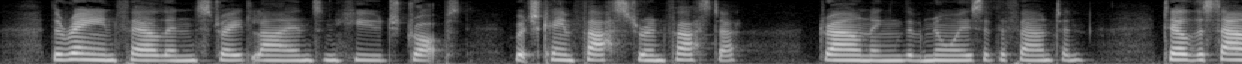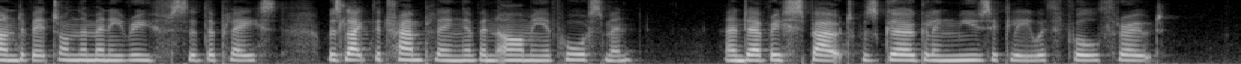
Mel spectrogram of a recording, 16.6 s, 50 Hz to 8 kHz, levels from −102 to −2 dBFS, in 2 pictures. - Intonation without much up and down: Yes, narrow, 1.3 semitones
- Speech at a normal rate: Yes, average, 180 wpm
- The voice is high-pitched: Yes, high, 240 Hz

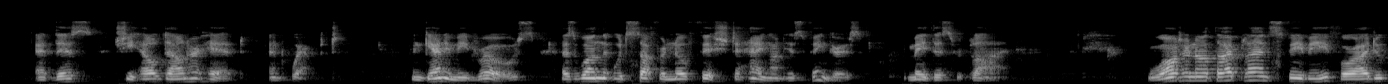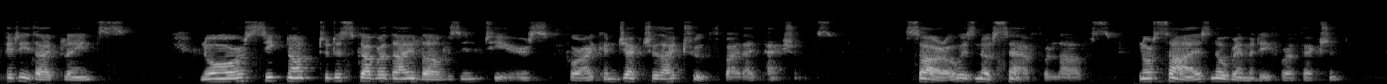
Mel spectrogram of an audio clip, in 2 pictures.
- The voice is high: No, low, 135 Hz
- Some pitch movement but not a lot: Yes, average, 4.5 semitones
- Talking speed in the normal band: Yes, average, 145 wpm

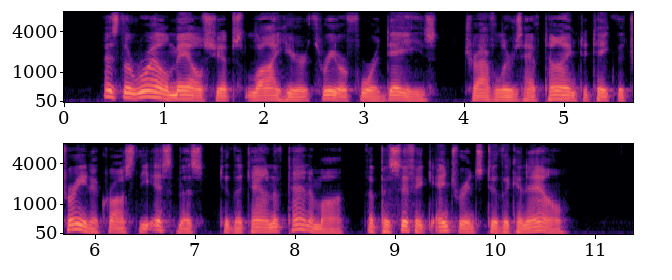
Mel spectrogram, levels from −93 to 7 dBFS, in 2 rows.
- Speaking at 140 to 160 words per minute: No, average, 170 wpm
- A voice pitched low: Yes, low, 110 Hz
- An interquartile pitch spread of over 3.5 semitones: Yes, average, 4.1 semitones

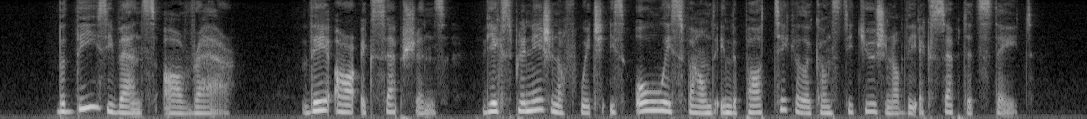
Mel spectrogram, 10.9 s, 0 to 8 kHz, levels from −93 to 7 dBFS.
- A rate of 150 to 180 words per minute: No, average, 140 wpm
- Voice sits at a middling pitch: Yes, medium, 180 Hz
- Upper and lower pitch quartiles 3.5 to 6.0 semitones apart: Yes, average, 4.3 semitones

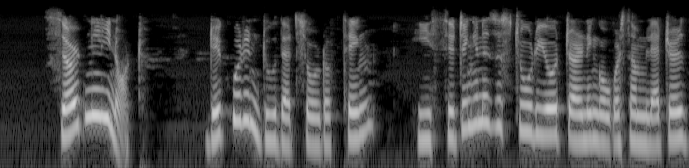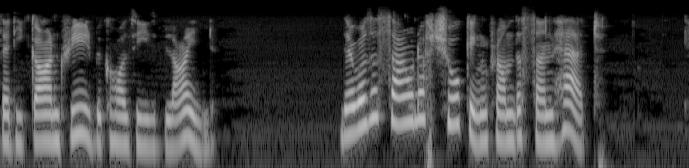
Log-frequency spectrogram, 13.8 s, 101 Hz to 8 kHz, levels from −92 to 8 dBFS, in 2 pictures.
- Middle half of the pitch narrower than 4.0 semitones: No, wide, 5.4 semitones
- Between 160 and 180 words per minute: No, average, 150 wpm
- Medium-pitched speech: No, high, 215 Hz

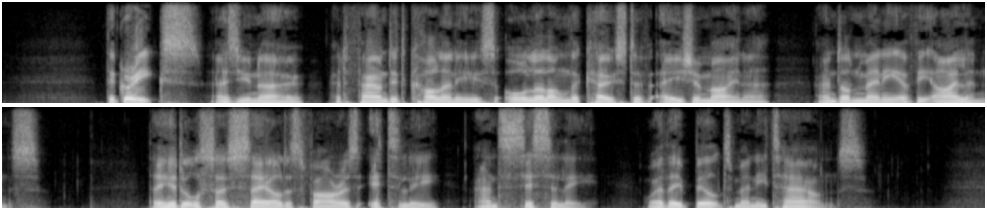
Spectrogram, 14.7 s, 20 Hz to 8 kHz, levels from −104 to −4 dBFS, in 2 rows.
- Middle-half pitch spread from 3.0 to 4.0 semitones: Yes, average, 3.7 semitones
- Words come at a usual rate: Yes, average, 145 wpm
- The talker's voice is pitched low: Yes, low, 110 Hz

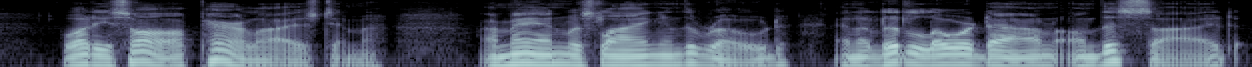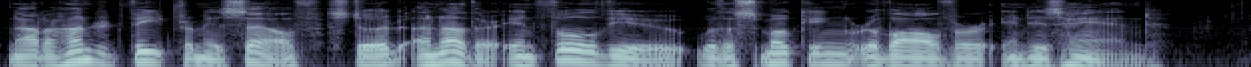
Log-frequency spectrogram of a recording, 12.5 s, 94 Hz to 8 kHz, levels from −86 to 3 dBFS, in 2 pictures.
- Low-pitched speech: Yes, very low, 95 Hz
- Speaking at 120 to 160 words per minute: No, average, 180 wpm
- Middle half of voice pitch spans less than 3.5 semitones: No, average, 4.6 semitones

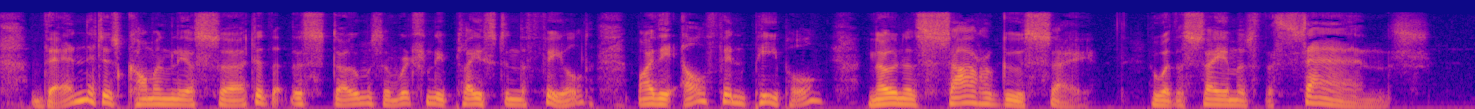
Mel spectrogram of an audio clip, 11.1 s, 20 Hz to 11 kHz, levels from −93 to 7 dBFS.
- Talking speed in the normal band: Yes, average, 150 wpm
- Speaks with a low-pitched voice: Yes, low, 120 Hz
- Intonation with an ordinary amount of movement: Yes, average, 3.8 semitones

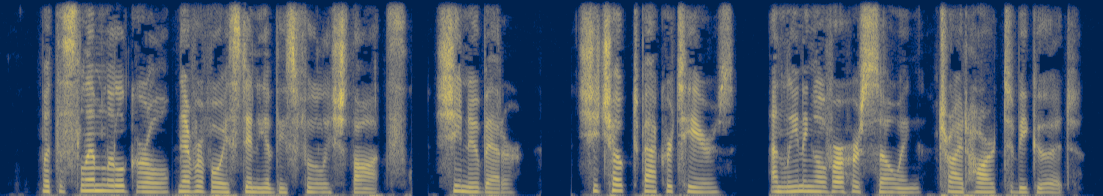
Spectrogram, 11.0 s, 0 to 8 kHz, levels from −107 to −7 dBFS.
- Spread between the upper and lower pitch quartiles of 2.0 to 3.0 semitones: Yes, average, 2.7 semitones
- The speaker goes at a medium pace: Yes, average, 165 wpm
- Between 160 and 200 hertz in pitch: Yes, high, 190 Hz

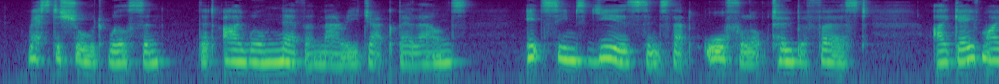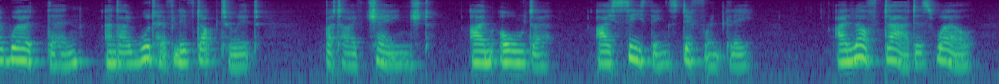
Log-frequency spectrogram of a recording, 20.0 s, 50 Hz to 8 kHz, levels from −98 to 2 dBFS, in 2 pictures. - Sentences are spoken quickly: No, slow, 135 wpm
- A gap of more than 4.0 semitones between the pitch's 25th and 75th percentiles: No, average, 3.2 semitones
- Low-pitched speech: No, medium, 185 Hz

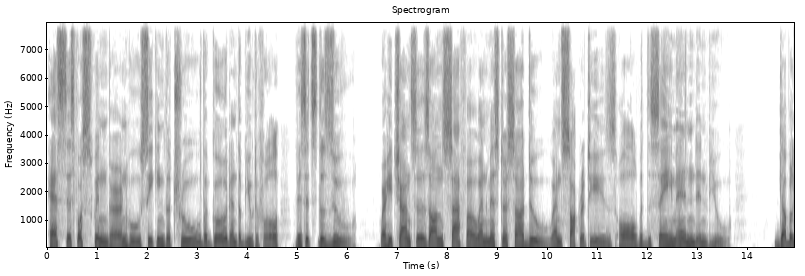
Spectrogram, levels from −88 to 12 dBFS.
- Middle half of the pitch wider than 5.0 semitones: Yes, wide, 5.5 semitones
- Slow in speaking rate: Yes, slow, 130 wpm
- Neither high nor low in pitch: Yes, medium, 145 Hz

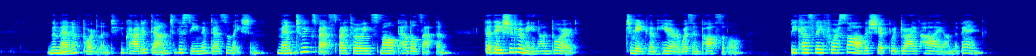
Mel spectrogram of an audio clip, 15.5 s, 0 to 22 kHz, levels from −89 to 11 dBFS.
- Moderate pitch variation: Yes, average, 4.2 semitones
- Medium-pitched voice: No, high, 205 Hz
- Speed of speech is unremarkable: Yes, average, 170 wpm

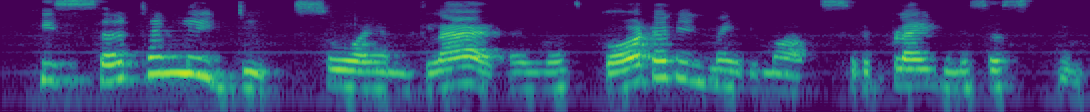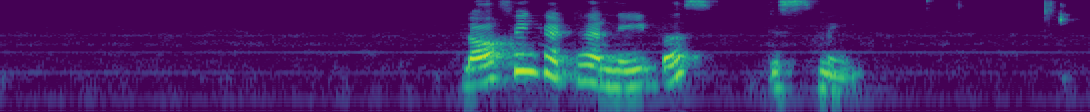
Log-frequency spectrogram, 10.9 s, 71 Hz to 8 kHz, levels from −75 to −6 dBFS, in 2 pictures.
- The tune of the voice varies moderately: No, wide, 7.9 semitones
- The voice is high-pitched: Yes, high, 225 Hz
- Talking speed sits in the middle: No, slow, 110 wpm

